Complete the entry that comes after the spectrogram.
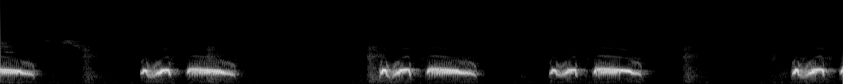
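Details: Cooing spotted dove, used to draw in wild doves: each phrase a quick doubled hoot then a sustained mellow coo, four phrases spaced roughly two seconds apart, no other sounds.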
